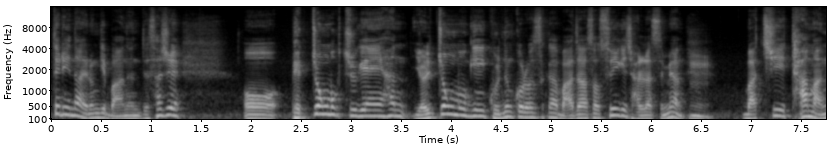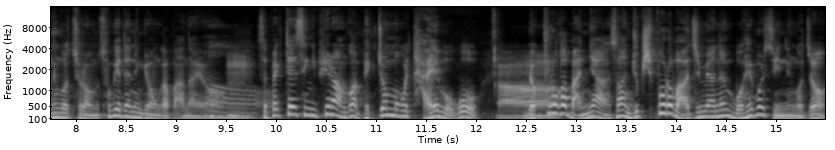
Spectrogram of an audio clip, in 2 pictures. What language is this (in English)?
Korean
